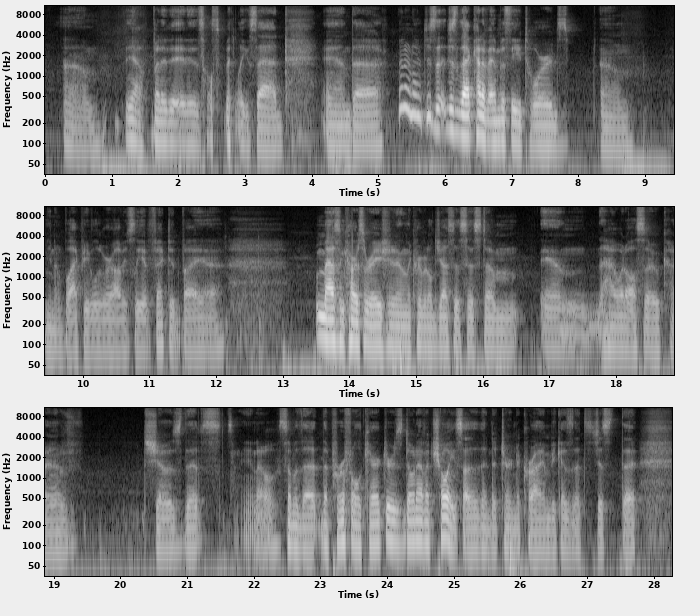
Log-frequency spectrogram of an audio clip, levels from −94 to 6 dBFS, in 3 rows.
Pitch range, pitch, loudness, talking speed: 85-105 Hz, 90 Hz, -21 LUFS, 145 wpm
